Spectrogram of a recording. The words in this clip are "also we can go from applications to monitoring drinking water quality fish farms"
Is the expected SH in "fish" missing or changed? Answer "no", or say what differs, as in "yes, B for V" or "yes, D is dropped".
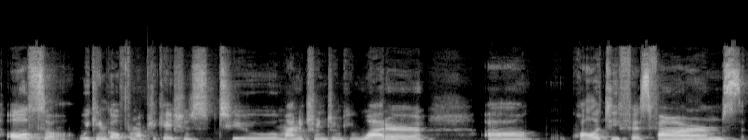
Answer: yes, S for SH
